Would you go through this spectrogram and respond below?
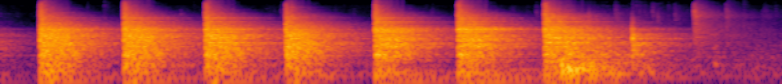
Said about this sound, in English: Now would be a good time just to give your bottom arms a tap to release the ball joints.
